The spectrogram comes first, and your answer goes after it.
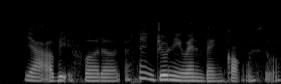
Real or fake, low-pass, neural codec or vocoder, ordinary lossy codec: real; 7.2 kHz; none; Opus, 32 kbps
